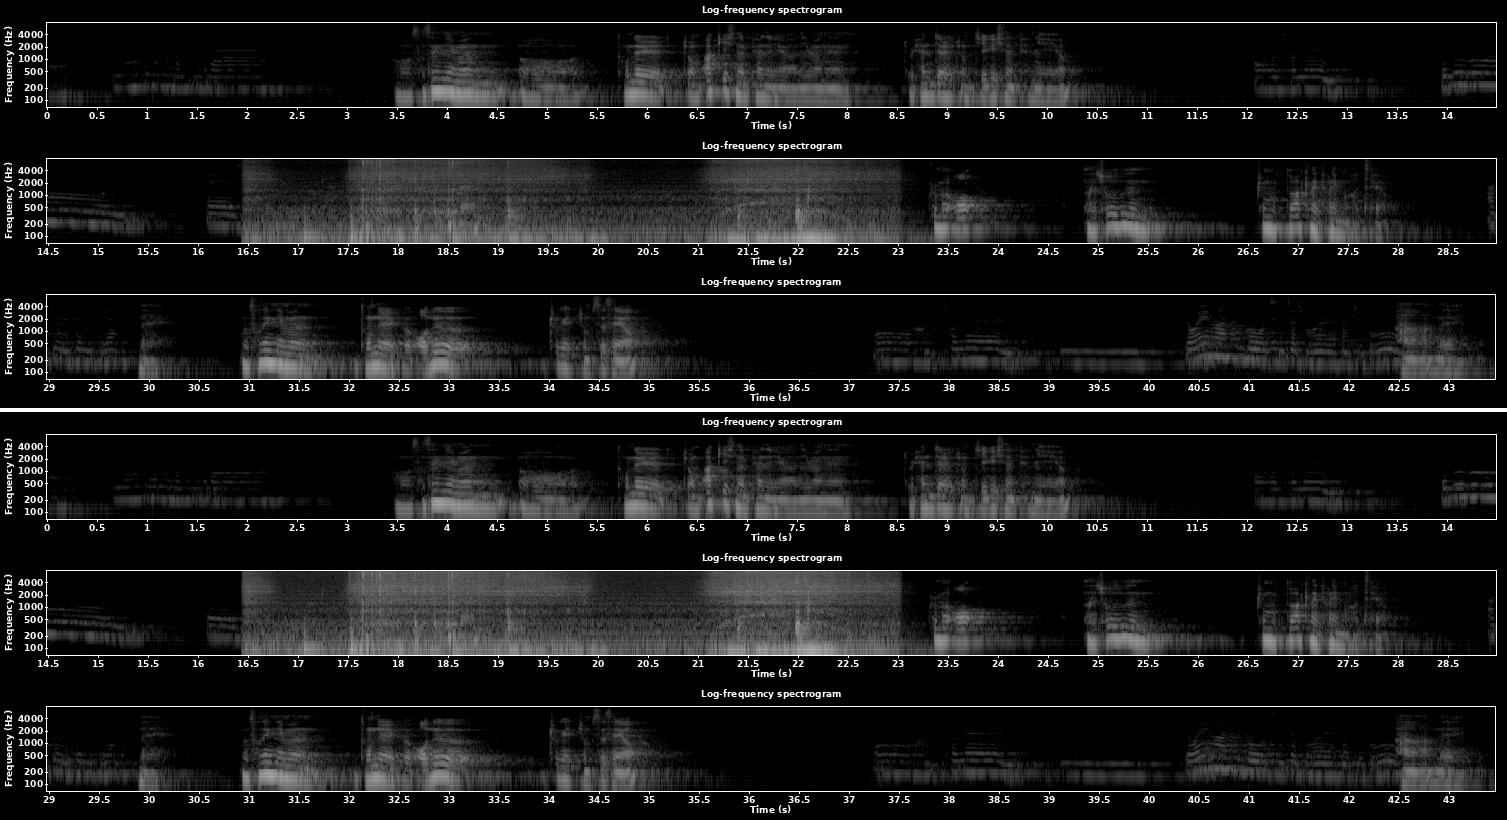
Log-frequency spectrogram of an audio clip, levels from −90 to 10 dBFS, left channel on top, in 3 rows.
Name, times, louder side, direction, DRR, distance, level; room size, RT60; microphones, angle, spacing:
voice 1, 0.6-2.2 12.1-12.9 13.3-13.5 13.9-15.3 16.1-20.0 20.7-22.2 23.5-23.9 28.9-29.7 30.9-31.2 32.3-32.4 36.4-36.8 37.2-38.7 39.1-39.9 40.3-42.6, left 1 dB, 70° left, 1 dB, 3.3 m, -68 dB
voice 2, 3.5-5.4 5.7-8.1 8.6-10.2 18.6-18.8 23.3-23.8 24.9-25.6 26.6-27.9 29.9-30.2 30.9-31.7 32.1-33.2 34.0-34.9 42.5-43.2, right 1 dB, ahead, 8 dB, 0.7 m, -45 dB
sound 1, 16.4-23.0, right 5 dB, 40° right, 0.5 m, -39 dB
27.5 x 12.5 x 7.6 m, 1.4 s
head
